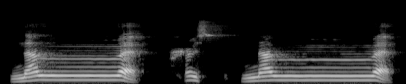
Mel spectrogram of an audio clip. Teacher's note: n'yi gunne bir şekilde ve vava katacağız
